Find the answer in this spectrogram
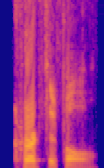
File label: "kerfuffle", American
